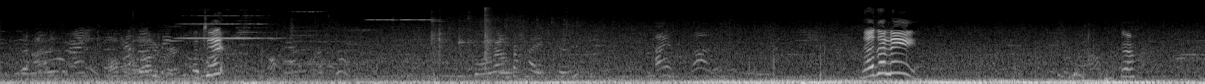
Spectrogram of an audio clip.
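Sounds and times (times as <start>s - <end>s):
distant voices: 0.0s - 12.0s
rising whistle-like call: 1.7s - 3.0s
low outdoor rumble: 2.5s - 12.0s.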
